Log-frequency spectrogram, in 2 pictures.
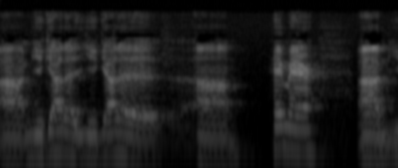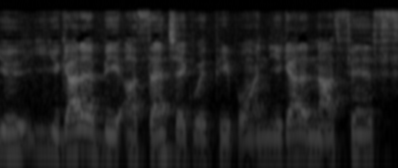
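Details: Stuttering in an adult man, onset around age six, persisting though reduced after speech therapy.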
